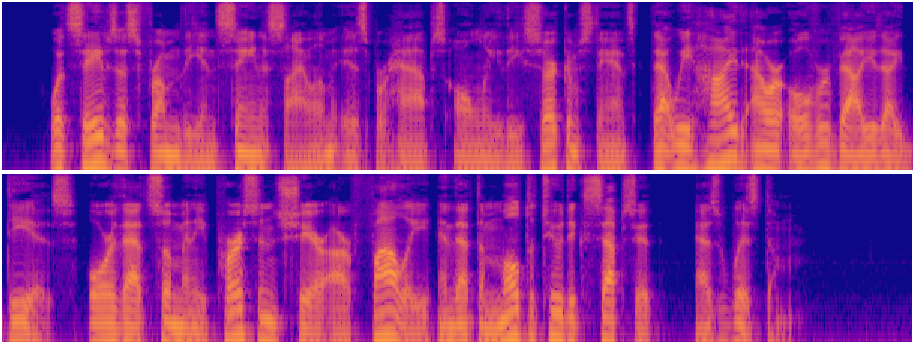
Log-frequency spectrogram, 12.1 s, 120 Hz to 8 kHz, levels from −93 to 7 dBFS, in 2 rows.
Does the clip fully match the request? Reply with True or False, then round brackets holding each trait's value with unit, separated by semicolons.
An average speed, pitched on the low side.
True (170 wpm; 90 Hz)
